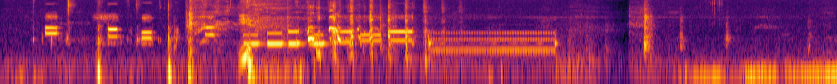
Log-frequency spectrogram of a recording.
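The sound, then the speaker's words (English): A one-year-old toddler's toy cell phone beeps through a rapid string of electronic tones and dialing sounds, then holds a steady ringing tone before clicking off, fairly loud. “That's what sound my little daughter's cell phone makes.”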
